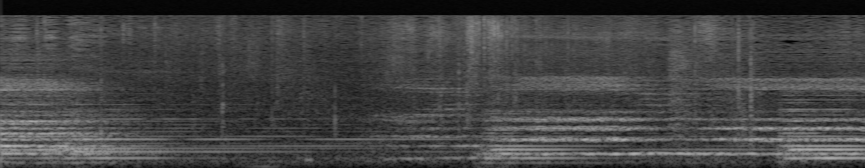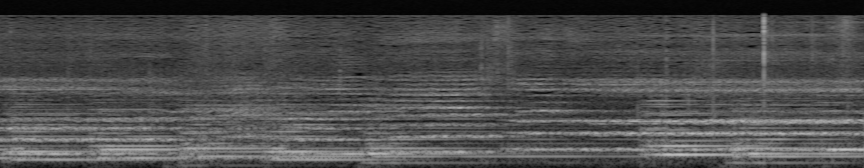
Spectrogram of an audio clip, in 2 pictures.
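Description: Mixed church choir singing in parts with long held notes. A phrase dies away about a second in, the singing comes back softly a couple of seconds later and grows louder toward the end.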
